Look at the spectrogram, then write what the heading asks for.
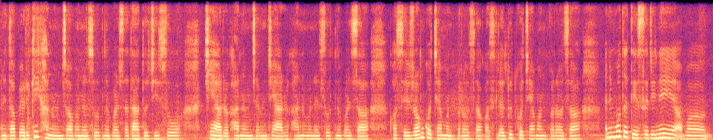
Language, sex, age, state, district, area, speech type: Nepali, female, 18-30, West Bengal, Darjeeling, rural, spontaneous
